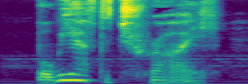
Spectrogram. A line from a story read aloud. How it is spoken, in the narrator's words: cried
